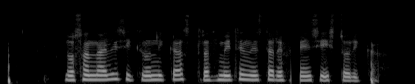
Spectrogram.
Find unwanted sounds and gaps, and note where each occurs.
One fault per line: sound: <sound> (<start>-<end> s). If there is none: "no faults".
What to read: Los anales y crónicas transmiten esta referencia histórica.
sound: dropout (2.9-3.0 s)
